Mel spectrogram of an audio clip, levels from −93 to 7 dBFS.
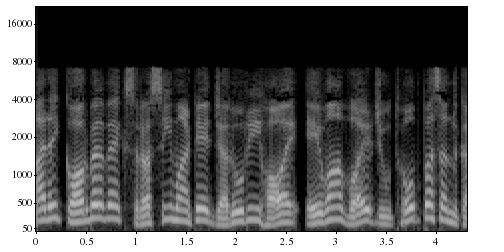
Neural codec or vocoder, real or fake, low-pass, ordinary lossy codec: codec, 16 kHz, 0.8 kbps, ZipCodec; fake; 7.2 kHz; MP3, 48 kbps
